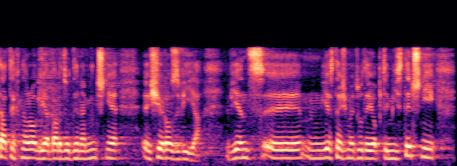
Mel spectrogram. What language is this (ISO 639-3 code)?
pol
